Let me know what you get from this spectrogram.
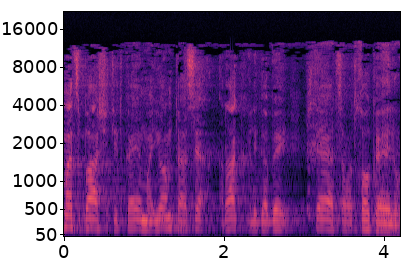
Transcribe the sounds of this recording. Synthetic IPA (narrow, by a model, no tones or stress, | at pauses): mat͡sbaʃet̪it̪kaje̞majo̞mt̪aːse | ʁakleɡabe̞j | ʃtejat͡saot̪χo̞kaelu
